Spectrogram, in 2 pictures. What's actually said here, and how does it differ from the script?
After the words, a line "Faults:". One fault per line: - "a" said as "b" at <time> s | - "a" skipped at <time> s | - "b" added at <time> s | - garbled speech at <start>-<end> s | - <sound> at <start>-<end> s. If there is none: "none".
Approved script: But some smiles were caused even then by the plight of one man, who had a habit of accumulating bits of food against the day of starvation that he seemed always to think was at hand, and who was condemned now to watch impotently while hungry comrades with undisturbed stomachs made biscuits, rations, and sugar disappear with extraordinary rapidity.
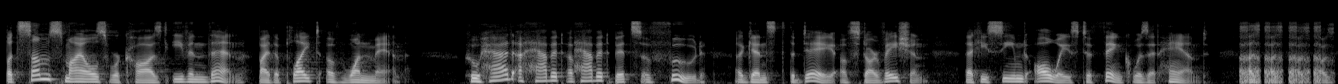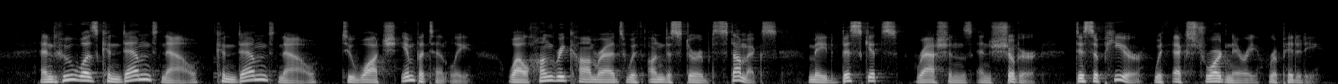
But some smiles were caused even then by the plight of one man, who had a habit of habit bits of food against the day of starvation that he seemed always to think was at hand, and who was condemned now condemned now to watch impotently while hungry comrades with undisturbed stomachs made biscuits, rations, and sugar disappear with extraordinary rapidity.
Faults:
- "accumulating" said as "habit" at 5.8 s
- laugh at 12.4-13.4 s
- "condemned now" added at 15.5 s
